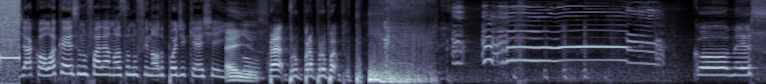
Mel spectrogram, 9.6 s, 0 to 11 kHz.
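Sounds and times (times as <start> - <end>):
speech: 0.2 - 4.8, 8.7 - 9.5
rooster crowing: 5.6 - 8.4
laughter: 6.4 - 7.9.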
